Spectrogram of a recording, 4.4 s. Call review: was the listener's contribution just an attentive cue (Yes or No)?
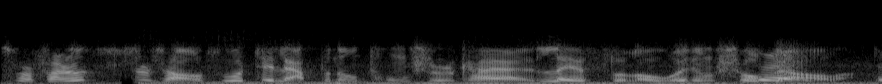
No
